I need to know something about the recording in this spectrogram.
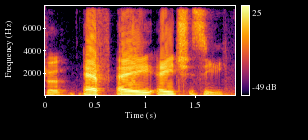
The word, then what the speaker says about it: Fahz: It's we spelled with a H. Fahz.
